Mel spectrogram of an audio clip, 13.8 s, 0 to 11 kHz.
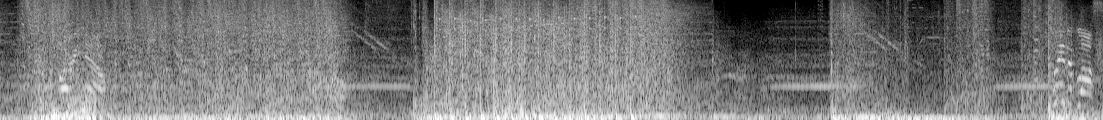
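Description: Weapons fire in Mass Effect 2 Legendary Edition in loud, sustained bursts of rapid mechanical shots with short pauses between them, alongside in-game voices.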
